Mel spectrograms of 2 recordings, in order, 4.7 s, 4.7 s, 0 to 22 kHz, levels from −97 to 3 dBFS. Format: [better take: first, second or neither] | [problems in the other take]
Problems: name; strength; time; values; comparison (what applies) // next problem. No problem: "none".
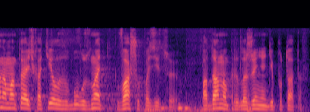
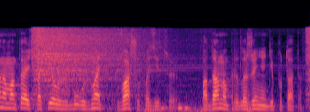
first | background sound (Cymbal); 5 dB below the speech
